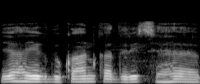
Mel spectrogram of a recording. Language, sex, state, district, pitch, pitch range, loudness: Hindi, male, Jharkhand, Deoghar, 125 Hz, 120-130 Hz, -16 LUFS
